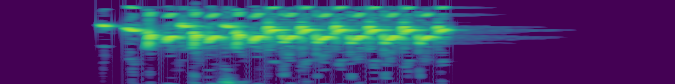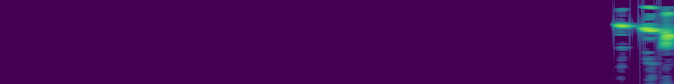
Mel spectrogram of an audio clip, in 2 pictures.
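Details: Granada-style song of a European goldfinch from a vintage Spanish cassette: one fast, evenly repeated twittering phrase of high bright notes, a long silence, then the start of another phrase.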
